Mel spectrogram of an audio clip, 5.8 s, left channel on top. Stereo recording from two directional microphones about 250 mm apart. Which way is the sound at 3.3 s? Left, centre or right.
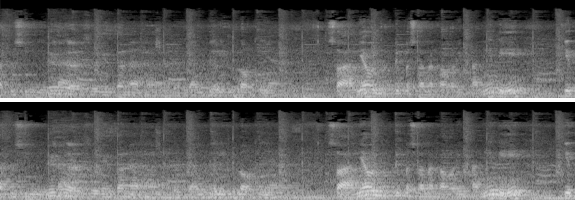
Centre.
